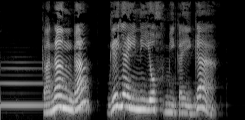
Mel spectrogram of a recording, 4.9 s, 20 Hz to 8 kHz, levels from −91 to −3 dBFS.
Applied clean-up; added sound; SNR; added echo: neural mask model RNNoise.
